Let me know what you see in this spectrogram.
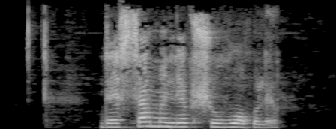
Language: Belarusian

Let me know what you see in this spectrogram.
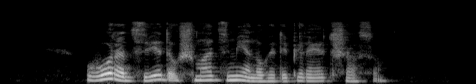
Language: Belarusian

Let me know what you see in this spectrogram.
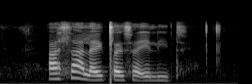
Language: Xhosa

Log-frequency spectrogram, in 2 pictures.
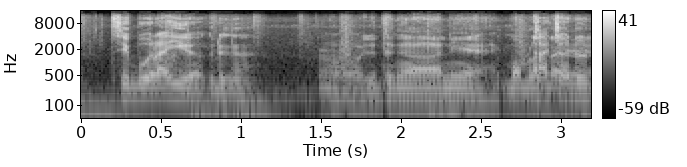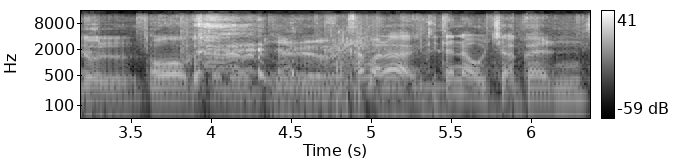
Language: Malay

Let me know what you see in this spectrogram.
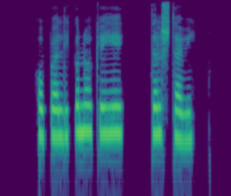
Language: Pashto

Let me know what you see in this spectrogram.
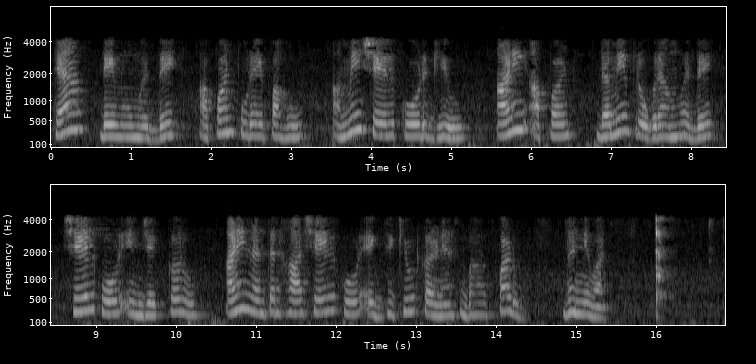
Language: Marathi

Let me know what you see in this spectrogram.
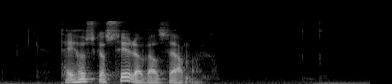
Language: Faroese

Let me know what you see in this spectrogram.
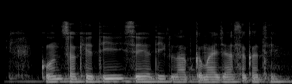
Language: Chhattisgarhi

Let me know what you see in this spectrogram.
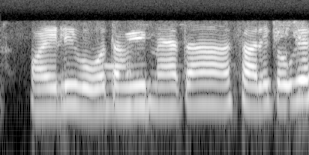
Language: Punjabi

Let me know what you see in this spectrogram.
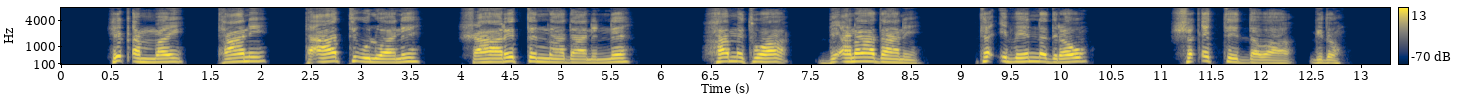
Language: Dawro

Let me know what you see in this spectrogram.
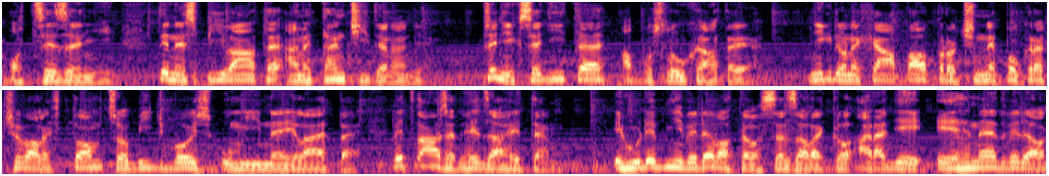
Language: Czech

